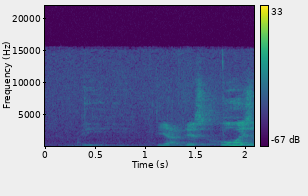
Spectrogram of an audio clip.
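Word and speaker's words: بِهِ: is the water so when you read these together you pronounce them as be he be he yeah this who is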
